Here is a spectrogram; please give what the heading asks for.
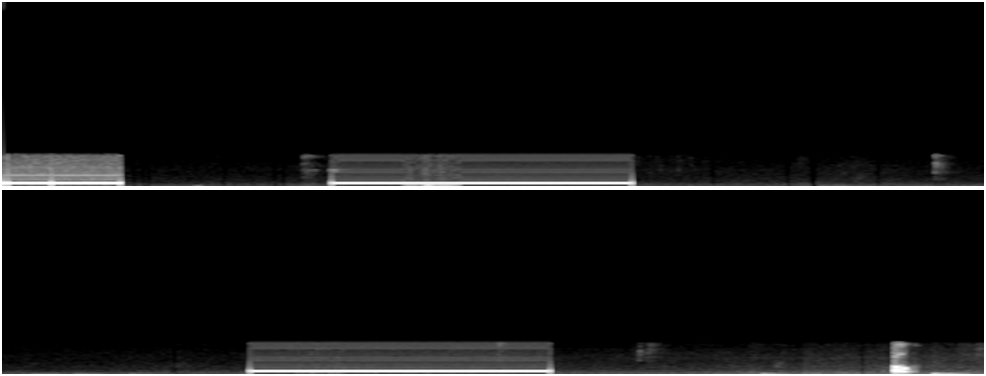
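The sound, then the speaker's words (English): Telephone line tone while a call is dialed out, a steady electronic tone sounding in about two-second bursts separated by long silent gaps, three bursts in all, followed by faint rustling at the end. “we are dialing Mike live on the air right now”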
